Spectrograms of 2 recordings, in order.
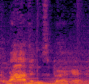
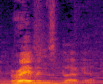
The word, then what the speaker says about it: Ravensburger: of ravensburger robinsburg and some people pronounce it robinsburg i don't know if that's a european versus american pronunciation or not i don't know but i'm saying ravensburger so uh the first one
